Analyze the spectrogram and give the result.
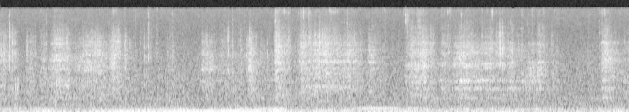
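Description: Flat hands and fingertips rub, sweep and press through loose roasted coffee beans spread in a shallow layer across two sunken panels of a wooden table. A continuous soft rustling and crackling of shifting beans runs throughout over a steady low hum, with brief brighter bursts as the hands push through.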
